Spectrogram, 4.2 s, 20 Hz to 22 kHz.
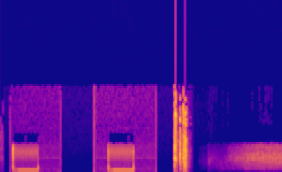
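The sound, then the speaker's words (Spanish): Telephone tones as a call is placed: two steady, buzzing electronic tones about a second apart, then a sharp click as the line connects, followed by a softer sustained sound. “Vamos a marcar, aquí es el 045-33. A ver, ya está dando tono.”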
